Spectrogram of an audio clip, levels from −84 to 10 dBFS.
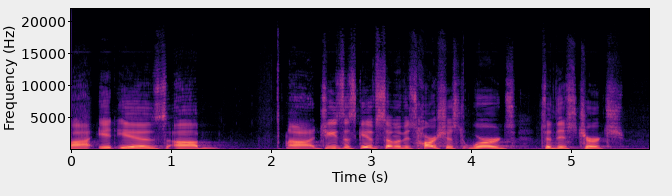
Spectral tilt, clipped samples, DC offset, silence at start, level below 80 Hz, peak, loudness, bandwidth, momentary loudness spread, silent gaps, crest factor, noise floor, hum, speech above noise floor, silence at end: -5.5 dB/octave; under 0.1%; under 0.1%; 0 s; -46 dBFS; -2 dBFS; -20 LUFS; 15 kHz; 6 LU; none; 18 dB; -54 dBFS; none; 35 dB; 0.3 s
